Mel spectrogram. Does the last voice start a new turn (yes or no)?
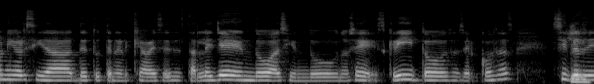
no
